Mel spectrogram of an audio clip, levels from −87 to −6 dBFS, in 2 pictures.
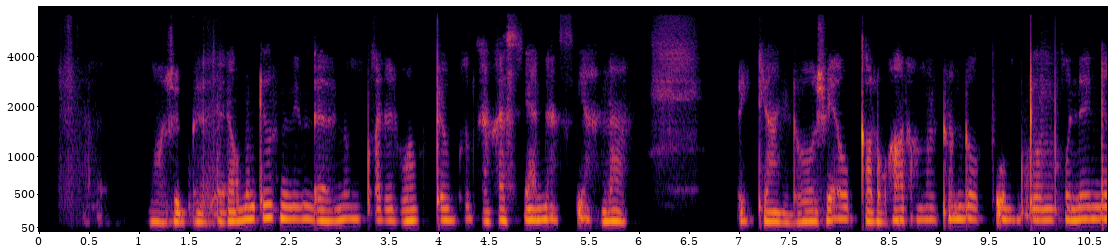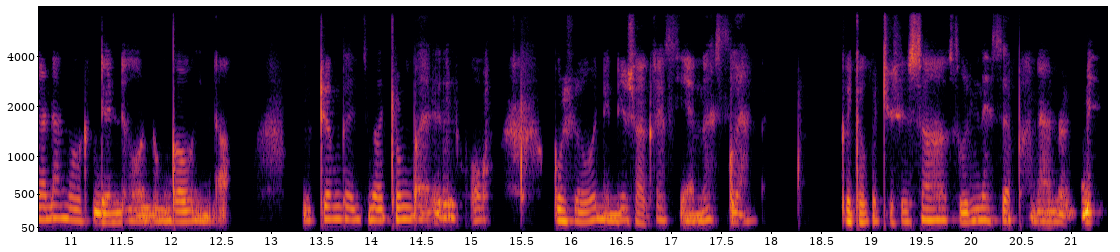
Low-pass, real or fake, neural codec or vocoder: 7.2 kHz; fake; codec, 16 kHz, 1 kbps, X-Codec, HuBERT features, trained on general audio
